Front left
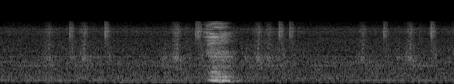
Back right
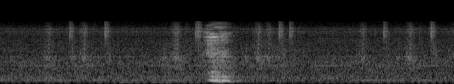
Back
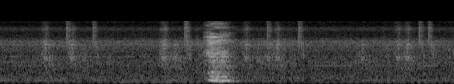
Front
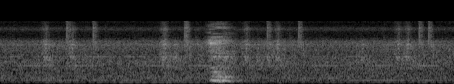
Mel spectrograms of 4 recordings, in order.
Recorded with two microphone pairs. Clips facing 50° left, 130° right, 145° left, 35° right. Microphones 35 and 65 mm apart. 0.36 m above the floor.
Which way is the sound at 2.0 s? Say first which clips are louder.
Back right 2 dB, back 4 dB; 165° left.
